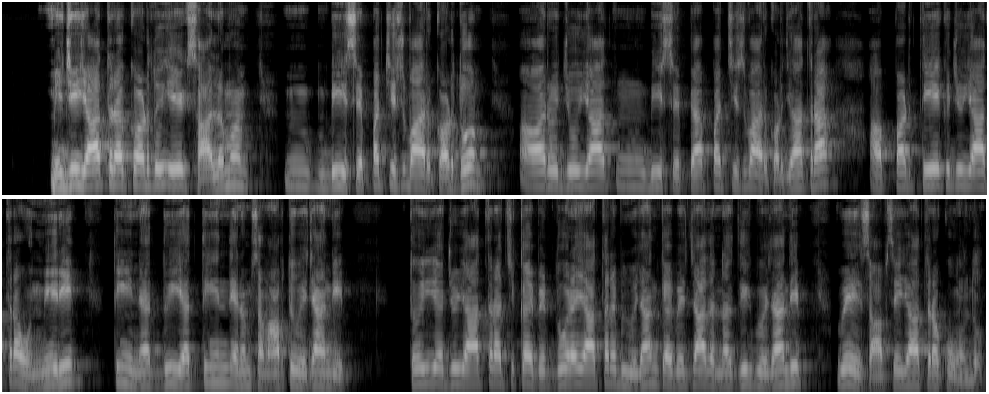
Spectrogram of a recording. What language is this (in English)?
Garhwali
